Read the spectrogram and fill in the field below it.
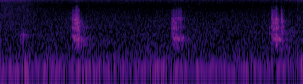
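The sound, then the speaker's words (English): A clock ticks steadily about once per second, each tick a soft, crisp click heard up close over a quiet, faintly rumbling room background. “You know, if I put this close enough, you can hear the clock.”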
